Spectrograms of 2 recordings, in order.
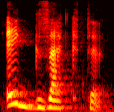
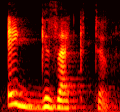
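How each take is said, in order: Both takes have the same delivery.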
